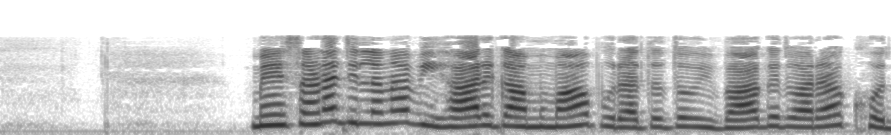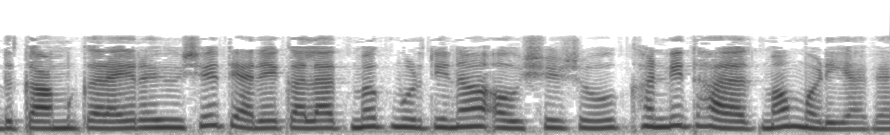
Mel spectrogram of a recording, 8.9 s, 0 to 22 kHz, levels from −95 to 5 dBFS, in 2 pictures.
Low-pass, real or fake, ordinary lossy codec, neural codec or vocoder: 7.2 kHz; real; none; none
